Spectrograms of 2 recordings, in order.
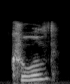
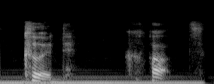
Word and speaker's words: could: Remember, the L is silent. Instead of saying cooled, it's could.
